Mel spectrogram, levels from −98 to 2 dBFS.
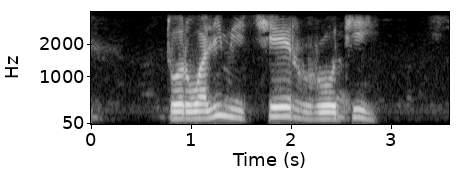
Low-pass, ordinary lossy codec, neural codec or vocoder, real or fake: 3.6 kHz; AAC, 32 kbps; none; real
